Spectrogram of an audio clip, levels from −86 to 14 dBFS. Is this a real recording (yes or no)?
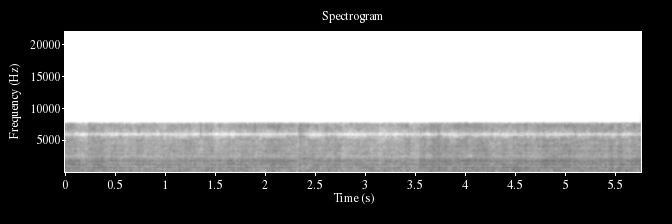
no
